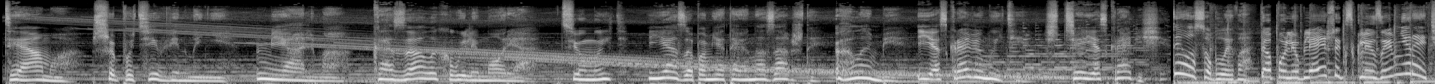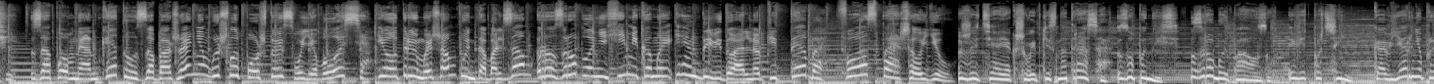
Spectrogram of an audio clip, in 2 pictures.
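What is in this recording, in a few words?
Ukrainian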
